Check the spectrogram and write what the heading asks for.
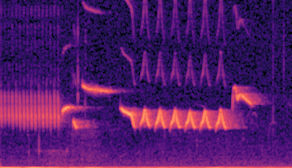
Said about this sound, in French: des oiseaux tout autour. Les goélands font, pas, font vraiment pas beaucoup de bruit, ils volent euh, tranquillement, à ras du sol.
